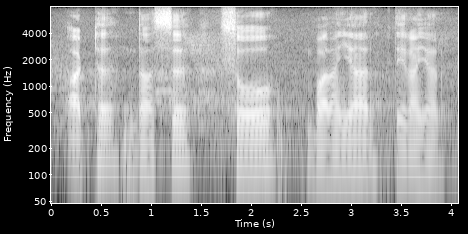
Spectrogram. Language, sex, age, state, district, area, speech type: Punjabi, male, 18-30, Punjab, Pathankot, urban, spontaneous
